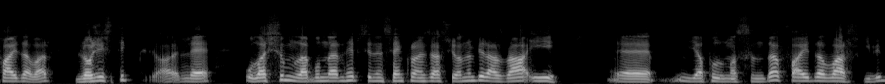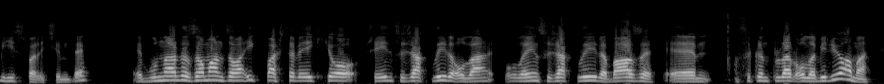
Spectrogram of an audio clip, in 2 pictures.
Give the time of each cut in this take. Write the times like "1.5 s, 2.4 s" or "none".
10.1 s, 15.5 s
